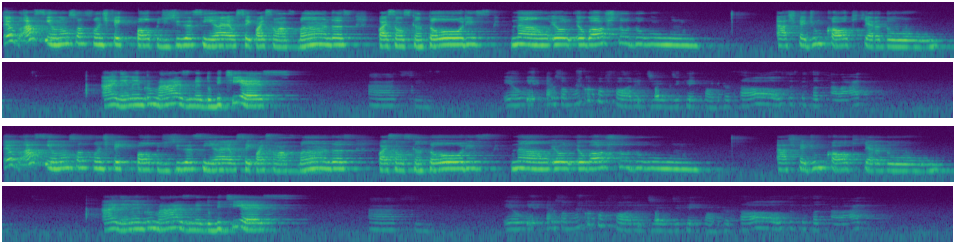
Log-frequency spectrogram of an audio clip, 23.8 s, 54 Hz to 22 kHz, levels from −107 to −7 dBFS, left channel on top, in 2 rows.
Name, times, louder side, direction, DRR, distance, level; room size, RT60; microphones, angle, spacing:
voice 1, 0.0-6.0 6.4-8.7 9.7-11.7 13.1-15.2 18.5-18.6, left 4 dB, 90° left, 12 dB, 0.7 m, -30 dB
voice 2, 16.5-17.3 18.2-18.5 18.8-22.6, left 3 dB, 55° left, 8 dB, 0.8 m, -49 dB
15.0 x 9.8 x 3.7 m, 0.88 s
head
